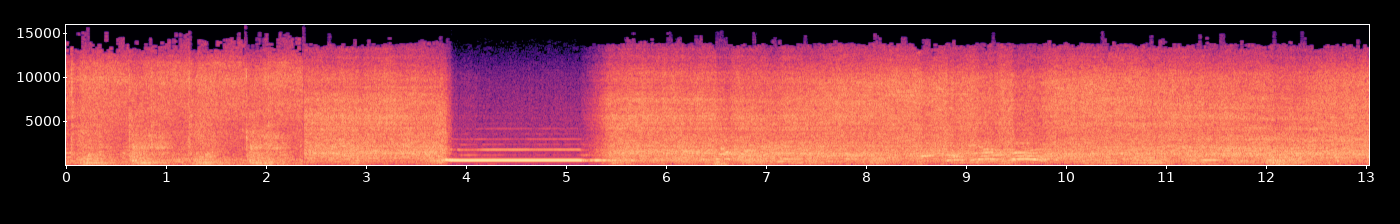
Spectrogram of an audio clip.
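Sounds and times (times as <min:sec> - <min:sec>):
steam locomotive hissing: 0:00.0 - 0:13.0
steam whistle blast: 0:03.7 - 0:05.7.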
